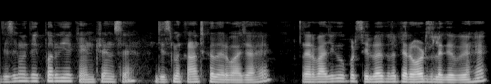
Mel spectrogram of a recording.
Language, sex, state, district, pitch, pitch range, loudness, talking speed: Hindi, male, Delhi, New Delhi, 125 Hz, 120-150 Hz, -19 LUFS, 315 wpm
